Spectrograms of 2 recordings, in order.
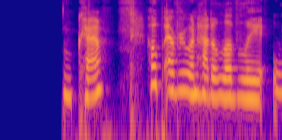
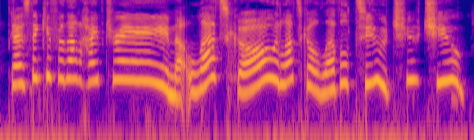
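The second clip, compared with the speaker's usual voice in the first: excited; 9 semitones higher than usual. Acted. Hype train cheer, high.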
